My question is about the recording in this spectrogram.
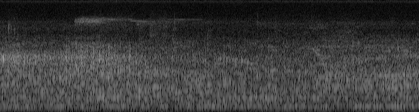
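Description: Helicopter flying overhead at a distance: a steady drone of rotor and engine with a low hum.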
